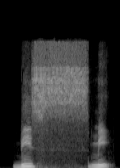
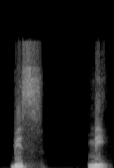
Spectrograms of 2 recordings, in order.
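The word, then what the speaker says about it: بسم: rohhwah dan juga Hames Bismi harus mengalir jangan sampai bis Mi bis Mi ya Tapi bis harus mengalir dulu ya Bismi Terus yang kedua Bapak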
